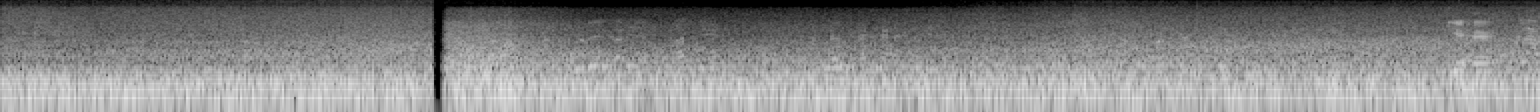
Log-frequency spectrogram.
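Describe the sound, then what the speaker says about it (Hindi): Sea waves at Agonda Beach in South Goa, a loud steady roar of surf mixed with strong wind buffeting the microphone, broken by one brief dropout. "ये है एगोंडा बीच, साउथ गोवा का बेहतरीन बीचों में से एक एगोंडा बीच।"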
